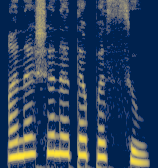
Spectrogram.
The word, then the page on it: ಅನಶನತಪಸ್ಸು: Kannada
